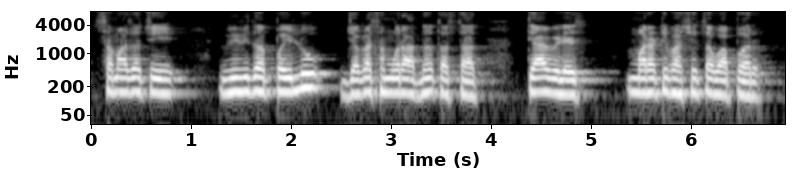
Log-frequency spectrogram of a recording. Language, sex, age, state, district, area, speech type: Marathi, male, 45-60, Maharashtra, Nashik, rural, spontaneous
